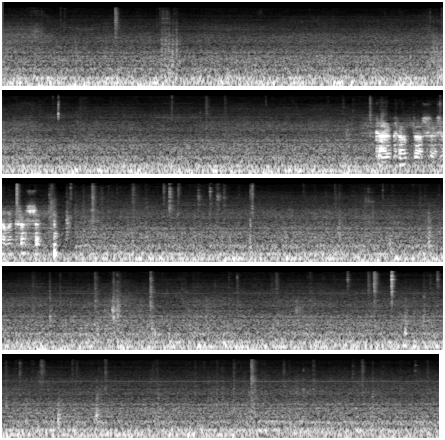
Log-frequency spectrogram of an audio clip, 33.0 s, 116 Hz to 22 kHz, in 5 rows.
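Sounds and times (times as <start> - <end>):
aircraft cabin rumble: 0.0 - 33.0.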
